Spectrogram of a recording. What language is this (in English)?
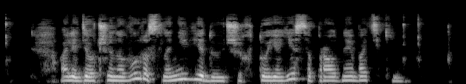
Belarusian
